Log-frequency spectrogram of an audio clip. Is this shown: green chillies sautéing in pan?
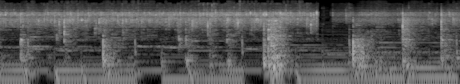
yes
